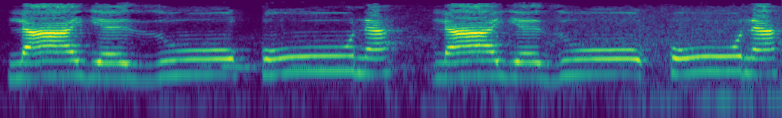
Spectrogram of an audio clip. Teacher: اور قوف کے لیے آپ نے اسٹرانگ ہٹ کرنا ہے یعنی سافٹ پیلٹ کو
